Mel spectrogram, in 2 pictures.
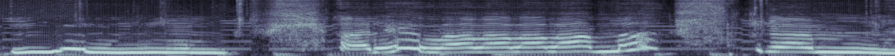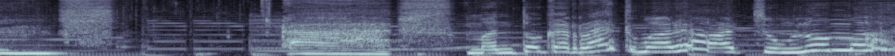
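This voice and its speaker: A woman's voice: high voice, animated, slow pace, faint music behind. A woman voicing a greedy, chatty, cheerfully pushy village man in a cartoon story, full of folksy exclamations. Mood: delighted. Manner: folksy, exclamatory, repeats himself. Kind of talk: Hindi cartoon story acting.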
